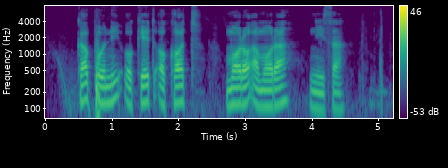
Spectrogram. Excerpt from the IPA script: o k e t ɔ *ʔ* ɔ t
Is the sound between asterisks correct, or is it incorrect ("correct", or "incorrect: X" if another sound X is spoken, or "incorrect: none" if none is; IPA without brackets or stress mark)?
incorrect: k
